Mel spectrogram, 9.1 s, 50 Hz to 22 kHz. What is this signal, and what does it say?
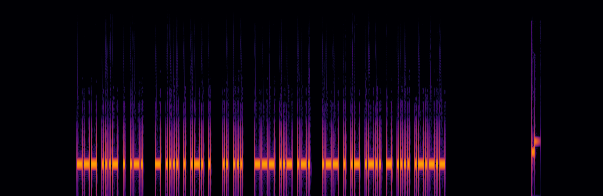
Morse code, heard as a keyed tone, about 44 wpm, 700 Hz. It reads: OVER THERE IS OUR WEALTH.
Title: Sentences from Top 1200 Words 45wpm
